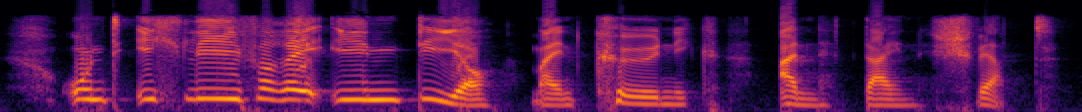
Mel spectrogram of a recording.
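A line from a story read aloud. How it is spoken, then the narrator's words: Angry captain calling out. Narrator (German): ruft der erzürnte Hauptmann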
